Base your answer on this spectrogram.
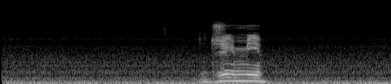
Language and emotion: Russian, neutral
